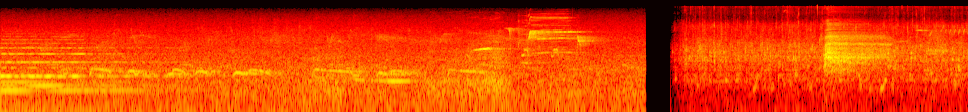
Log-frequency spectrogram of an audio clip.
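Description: Faint outdoor ambience of birds calling: low wavering calls in the first few seconds, then a short chirp and brief high calls about six to seven seconds in, over a soft steady hiss. The sound drops out abruptly just past the middle.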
